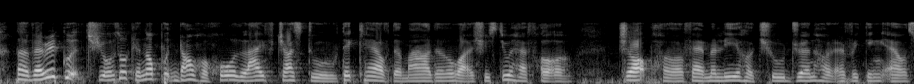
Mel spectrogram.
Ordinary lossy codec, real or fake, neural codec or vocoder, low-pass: none; fake; vocoder, 22.05 kHz, 80 mel bands, Vocos; 7.2 kHz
